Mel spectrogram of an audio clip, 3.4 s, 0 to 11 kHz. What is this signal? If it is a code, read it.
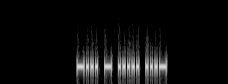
Morse code, heard as a keyed tone, about 36 wpm, 700 Hz. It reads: BT5V
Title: Four Challenging Letter-Number Combinations 35wpm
